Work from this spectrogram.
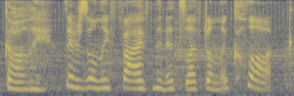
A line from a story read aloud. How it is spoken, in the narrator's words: Ladybug gasped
